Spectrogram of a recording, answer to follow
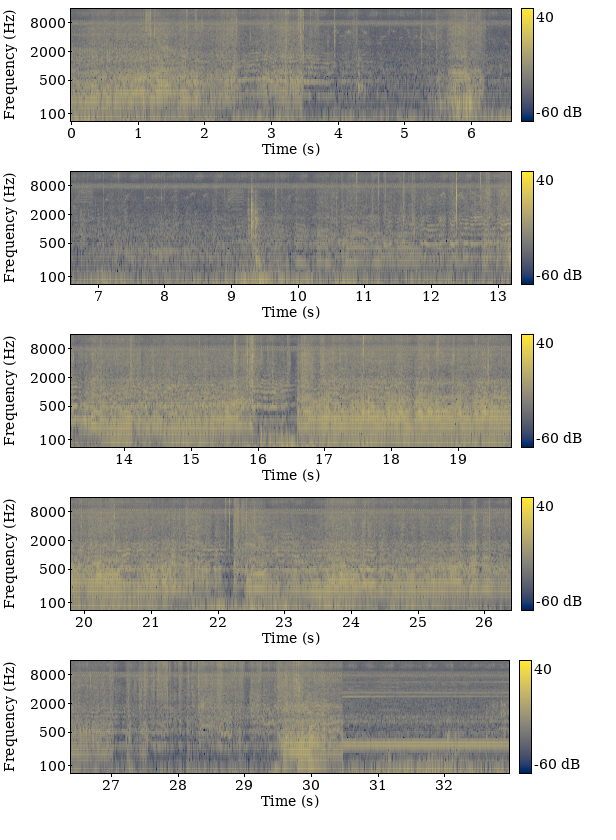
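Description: Wing buzz of Western honey bees flying at their hive entrance, rising and fading as they come and go. From about the middle to near the end, a deeper buzz joins it: a giant hornet hovering at the entrance to raid the colony.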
